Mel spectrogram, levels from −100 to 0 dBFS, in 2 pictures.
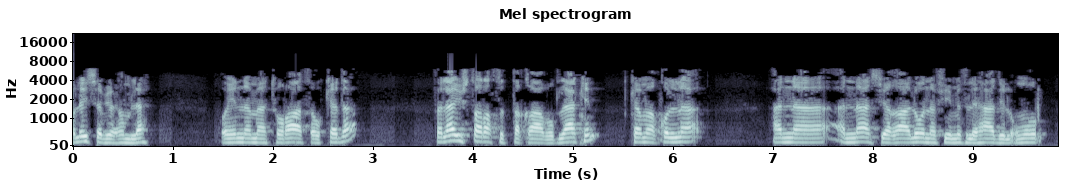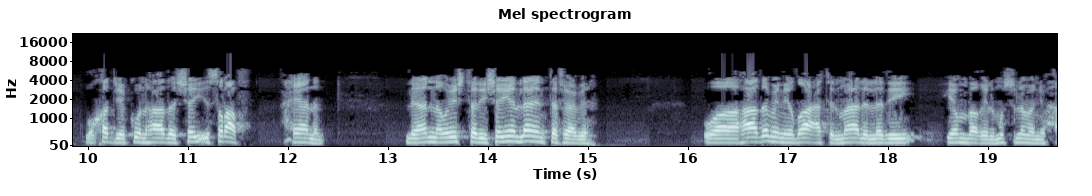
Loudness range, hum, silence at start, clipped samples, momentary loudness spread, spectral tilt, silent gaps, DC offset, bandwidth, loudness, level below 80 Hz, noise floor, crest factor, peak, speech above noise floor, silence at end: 2 LU; none; 0 s; under 0.1%; 8 LU; -7 dB/octave; none; under 0.1%; 6.4 kHz; -15 LUFS; -52 dBFS; -59 dBFS; 16 dB; 0 dBFS; 45 dB; 0 s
